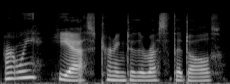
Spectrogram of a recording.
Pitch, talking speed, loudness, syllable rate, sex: 215 Hz, 285 wpm, -21 LUFS, 6.6 syllables/s, female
